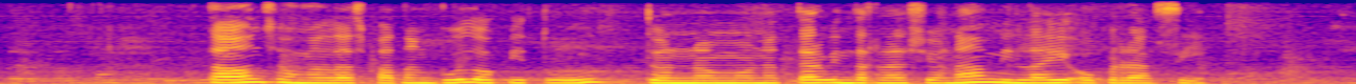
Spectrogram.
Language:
Javanese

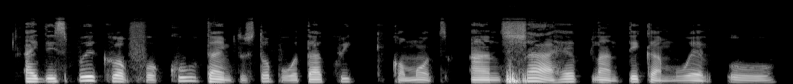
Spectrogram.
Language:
Nigerian Pidgin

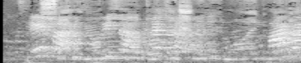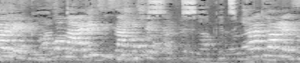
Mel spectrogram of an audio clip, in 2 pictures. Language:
Georgian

